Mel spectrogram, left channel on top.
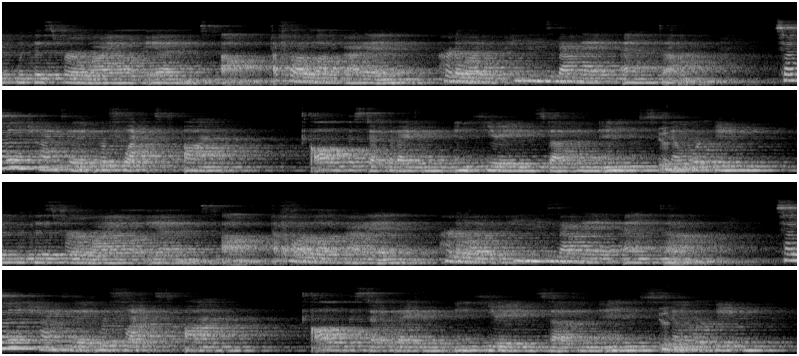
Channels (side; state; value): both; normal; correlation 0.58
